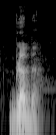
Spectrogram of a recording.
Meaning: BLOB
- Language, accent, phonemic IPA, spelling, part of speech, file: French, France, /blɔb/, BLOB, noun, LL-Q150 (fra)-BLOB.wav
